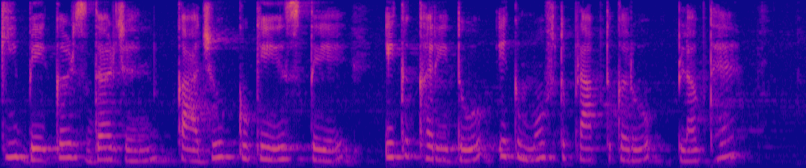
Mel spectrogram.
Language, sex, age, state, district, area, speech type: Punjabi, female, 30-45, Punjab, Jalandhar, urban, read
